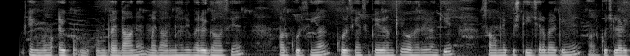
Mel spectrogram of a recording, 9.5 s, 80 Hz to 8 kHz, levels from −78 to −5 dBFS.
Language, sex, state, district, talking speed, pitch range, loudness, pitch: Hindi, male, West Bengal, Dakshin Dinajpur, 170 wpm, 130-140 Hz, -30 LUFS, 130 Hz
